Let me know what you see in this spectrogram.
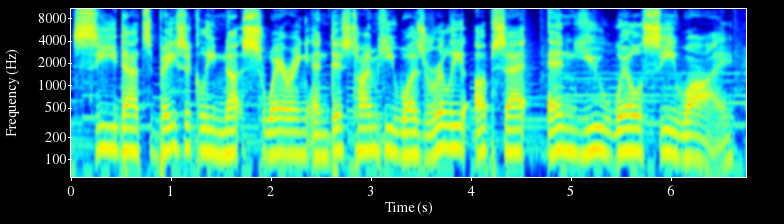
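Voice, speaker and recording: A man's voice: medium pitch, fairly even intonation, a little slow, soft background music. A man hosting his channel, reading fan fiction aloud with swearing and exasperated asides. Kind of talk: comedic dramatic reading.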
